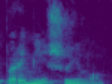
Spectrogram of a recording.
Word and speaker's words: перемішуємо: звичайно і винятки скажімо в слові перемішуємо наголос буде падати на звук І тож поставте відео на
